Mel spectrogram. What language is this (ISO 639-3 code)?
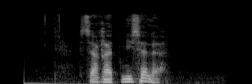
bak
